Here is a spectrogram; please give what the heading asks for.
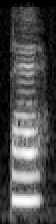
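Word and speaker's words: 八: The pronunciation of pa sounds nearly identical to the word fa which means to prosper, to become wealthy or to flourish.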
